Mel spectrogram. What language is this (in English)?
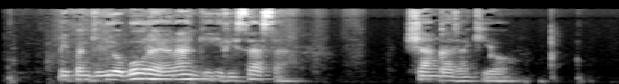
Swahili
